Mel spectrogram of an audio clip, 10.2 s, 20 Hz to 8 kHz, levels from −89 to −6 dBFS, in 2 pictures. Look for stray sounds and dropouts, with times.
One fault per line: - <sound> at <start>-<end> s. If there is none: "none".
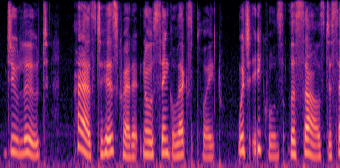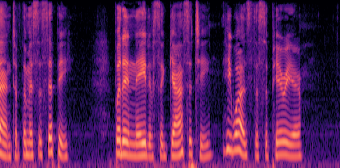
- dropout at 3.8-3.9 s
